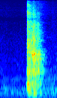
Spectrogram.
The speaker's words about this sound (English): That was my chair. It's a squeaky chair. I need a new one.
